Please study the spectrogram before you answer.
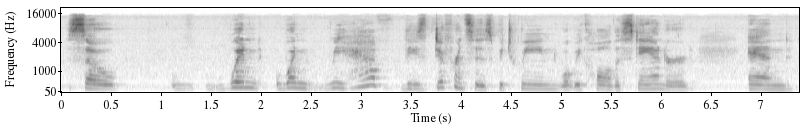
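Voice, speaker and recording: A woman's voice: mid-range voice, fairly even intonation, slow, slight background noise. A woman from the northern United States teaching a sociolinguistics lesson in a conversational lecture style, with many fillers and tag questions. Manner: conversational, frequent "right?" and "um" fillers.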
